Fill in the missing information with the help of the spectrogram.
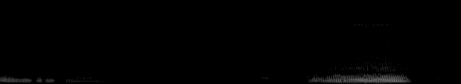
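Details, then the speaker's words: A female pet dog snoring while asleep: a soft grunting breath, then a longer, louder rumbling snore near the end. "Bella, you're snoring. Bella, you're snoring."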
